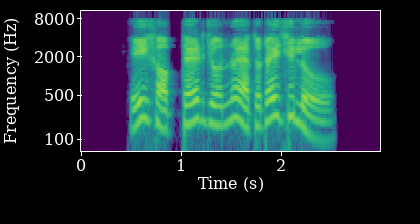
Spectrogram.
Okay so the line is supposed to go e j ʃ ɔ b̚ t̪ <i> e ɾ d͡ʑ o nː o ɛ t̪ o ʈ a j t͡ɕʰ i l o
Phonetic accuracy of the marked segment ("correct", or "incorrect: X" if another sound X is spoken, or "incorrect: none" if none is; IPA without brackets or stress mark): incorrect: a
